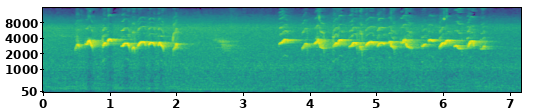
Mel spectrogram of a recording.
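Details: Javan grey-throated white-eye delivering two rapid, bubbling phrases of high chirps about four per second, separated by a short gap. Used as a lure recording so birds sing diligently.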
